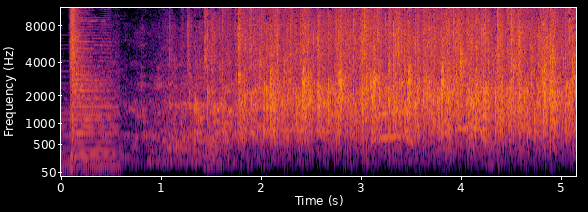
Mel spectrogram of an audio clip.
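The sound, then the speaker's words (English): A crowd bursts into sustained applause, a dense wash of clapping that swells and holds steady for several seconds, with a brief voice at the very start before the clapping takes over. “He could just sit there and I think he deserves a round of applause.”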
